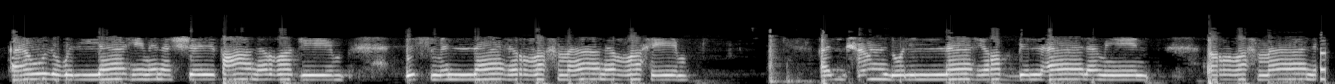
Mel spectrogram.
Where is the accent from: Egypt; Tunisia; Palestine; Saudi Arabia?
Saudi Arabia; Al-Qassim; أنا من القصيم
